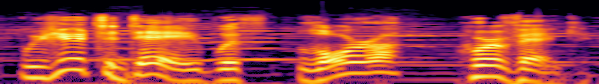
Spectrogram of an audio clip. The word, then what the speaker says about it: Hoorweg: We're here today with Laura Hurve. Am I pronouncing your name properly, Laura? Yes, you are. You're actually probably closer to the actual Dutch pronunciation than most people.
